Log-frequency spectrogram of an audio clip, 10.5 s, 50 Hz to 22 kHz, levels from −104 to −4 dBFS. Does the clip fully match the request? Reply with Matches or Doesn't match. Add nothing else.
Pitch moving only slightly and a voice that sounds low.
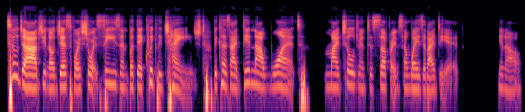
Doesn't match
